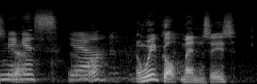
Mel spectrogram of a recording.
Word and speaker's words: Menzies: And you have Menzies up in Scotland, which is pronounced Mingus. Mingus, yeah.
